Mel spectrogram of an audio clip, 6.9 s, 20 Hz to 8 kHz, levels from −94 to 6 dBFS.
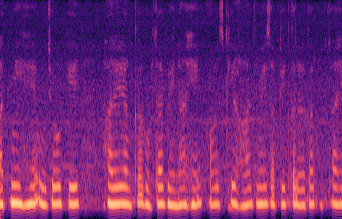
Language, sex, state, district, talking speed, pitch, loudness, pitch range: Hindi, female, Bihar, Darbhanga, 165 wpm, 230 Hz, -15 LUFS, 220-235 Hz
